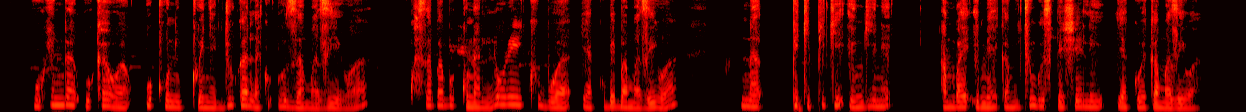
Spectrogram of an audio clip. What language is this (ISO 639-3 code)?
swa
